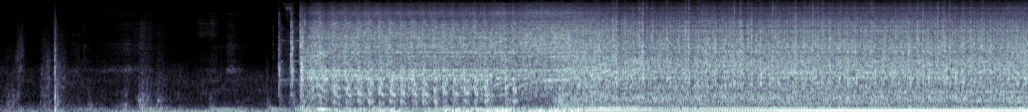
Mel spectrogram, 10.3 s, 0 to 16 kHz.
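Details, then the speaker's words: BMW 535xi M Sport with a rebuilt engine that knocked after about 2,500 miles, started with a new high-pressure fuel pump and cam follower fitted and no air filter on: it catches after a few seconds, then idles with a steady, quick top-end rattle of about three taps per second. The same code returns; cause unconfirmed. "okay hey guys so um we installed a new highpressure fuel pump with the new plunger and we start it back up and we're getting the same type of a rattling sound"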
